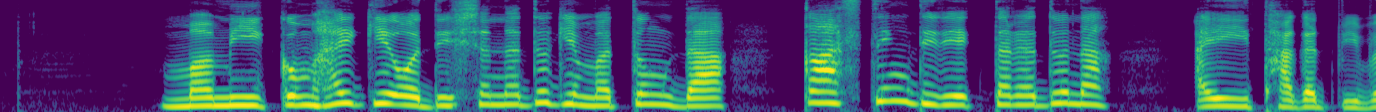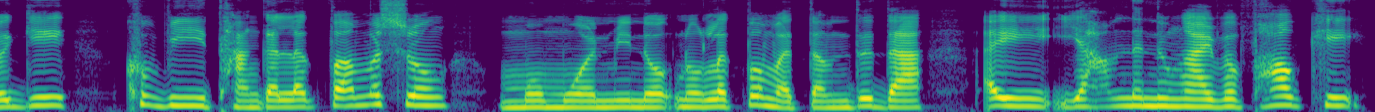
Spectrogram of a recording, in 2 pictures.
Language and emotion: Manipuri, happy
